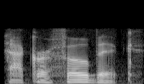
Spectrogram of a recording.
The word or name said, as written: acrophobic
